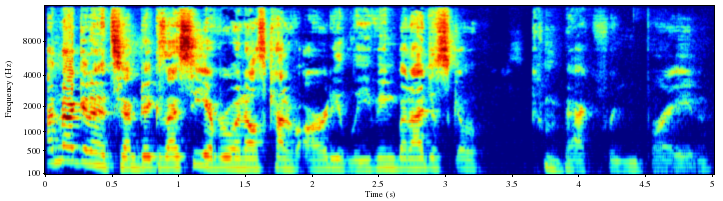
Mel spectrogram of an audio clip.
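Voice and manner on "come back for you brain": sullen, moody, brooding delivery. Speaking in character as everyone else starts leaving: moody. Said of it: "that sounds very moody".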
